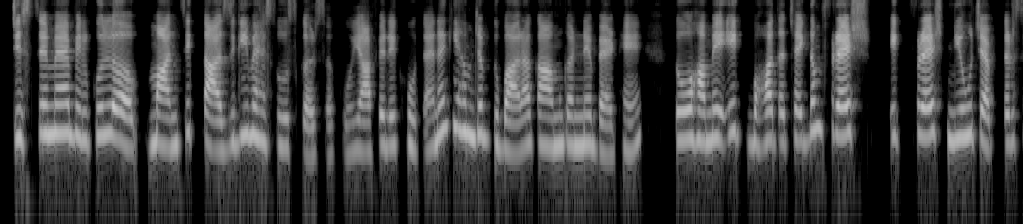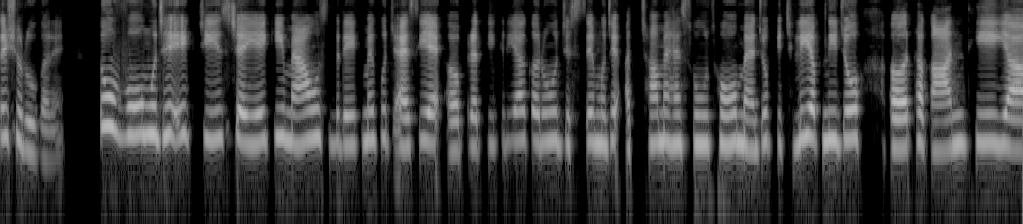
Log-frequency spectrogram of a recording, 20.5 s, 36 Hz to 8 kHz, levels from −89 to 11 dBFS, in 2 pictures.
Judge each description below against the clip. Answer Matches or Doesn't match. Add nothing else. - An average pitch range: Matches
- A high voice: Matches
